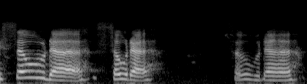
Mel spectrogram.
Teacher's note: I hear a schwa sound in the last A.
